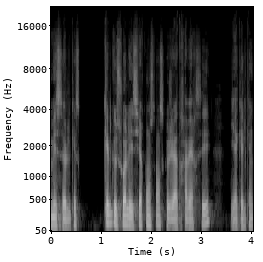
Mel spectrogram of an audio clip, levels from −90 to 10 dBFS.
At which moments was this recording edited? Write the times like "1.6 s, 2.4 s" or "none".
none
